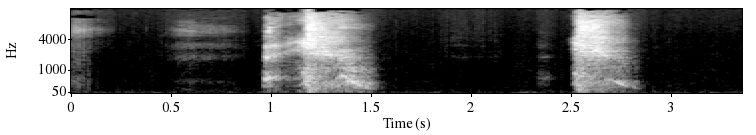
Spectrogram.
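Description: Two loud sneezes, the first preceded by a quick sharp inhale, then a second explosive sneeze about a second later, with silence around them and no talking.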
